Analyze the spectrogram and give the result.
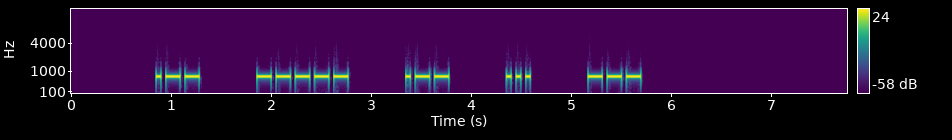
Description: Morse code, heard as a keyed tone, about 25 wpm, spaced as for 12 wpm, 700 Hz. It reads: W0WSO
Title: USA Call Signs - 4x Character Spacing - 25wpm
